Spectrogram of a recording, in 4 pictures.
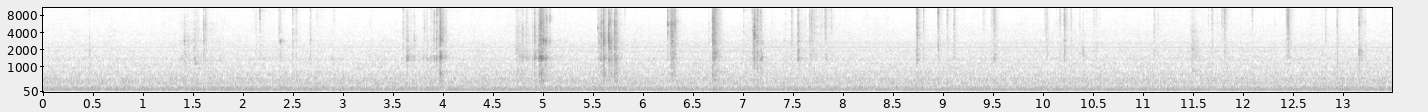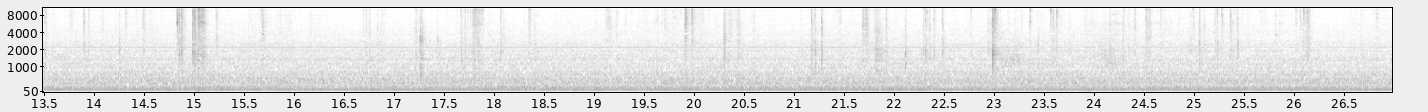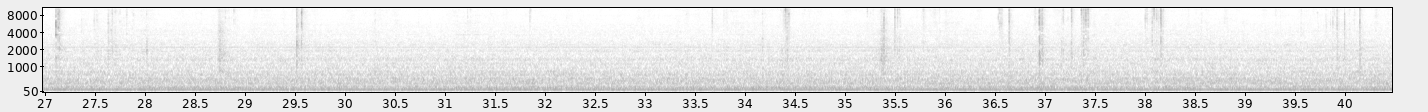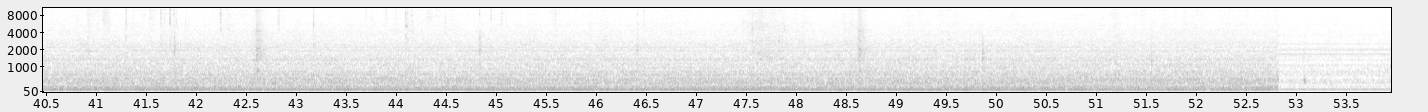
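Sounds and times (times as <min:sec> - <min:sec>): steady low hum: 0:00.0 - 0:53.9
plastic clicks and cracks: 0:03.6 - 0:04.1, 0:04.7 - 0:08.0, 0:08.7 - 0:15.8, 0:16.7 - 0:18.5, 0:19.1 - 0:28.1, 0:35.2 - 0:38.3, 0:39.8 - 0:45.1.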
